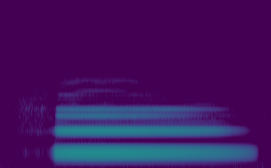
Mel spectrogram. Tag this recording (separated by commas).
Music, Musical instrument, woodwind instrument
